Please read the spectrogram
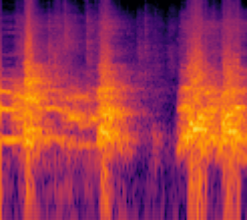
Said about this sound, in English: That's the dog saying good morning.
